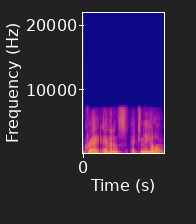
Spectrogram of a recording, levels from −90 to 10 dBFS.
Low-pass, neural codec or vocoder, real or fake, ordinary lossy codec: 7.2 kHz; none; real; AAC, 32 kbps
